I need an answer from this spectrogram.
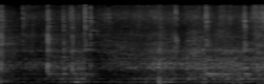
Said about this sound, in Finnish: Joo, täällä nyt tosiaan kattilassa suhisee kivasti, kivasti sipulit ja valkosipulit ja chilit.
